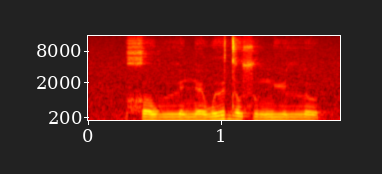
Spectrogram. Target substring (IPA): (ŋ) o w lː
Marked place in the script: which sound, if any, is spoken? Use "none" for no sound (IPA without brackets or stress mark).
x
